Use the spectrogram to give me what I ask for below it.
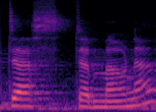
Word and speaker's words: Desdemona: Debbie, you're playing Desdemona? Is Correct, that how you say it? Desdemona, yes.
